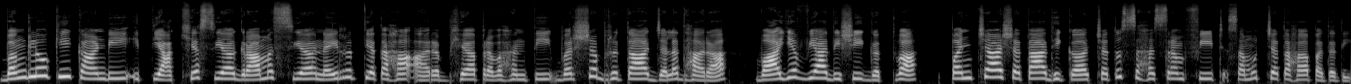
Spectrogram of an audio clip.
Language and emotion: Sanskrit, neutral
